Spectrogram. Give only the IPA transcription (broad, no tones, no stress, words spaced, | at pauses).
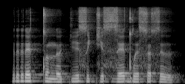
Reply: retːonɵɪ̯ kisɨcis ze dwɨsɵ sɨ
